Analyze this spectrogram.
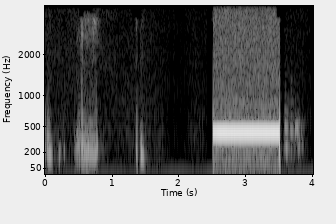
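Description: A steady telephone line beep sounds while an office reception transfers a call: one flat, loud tone lasting about a second, preceded by a few faint, brief noises.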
